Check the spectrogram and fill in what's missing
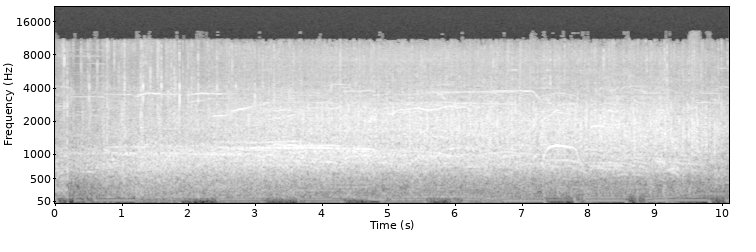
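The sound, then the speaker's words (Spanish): Sustained applause from a large audience in Brazil, sent as a greeting to Benedict XVI, a dense, steady roar of clapping that stays loud throughout the ten seconds, with scattered cheers and a whistle rising above it. “A él se lo agradecemos de todo corazón, y a él, que nos convocó hoy aquí, le enviamos un saludo y un fuerte aplauso.”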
